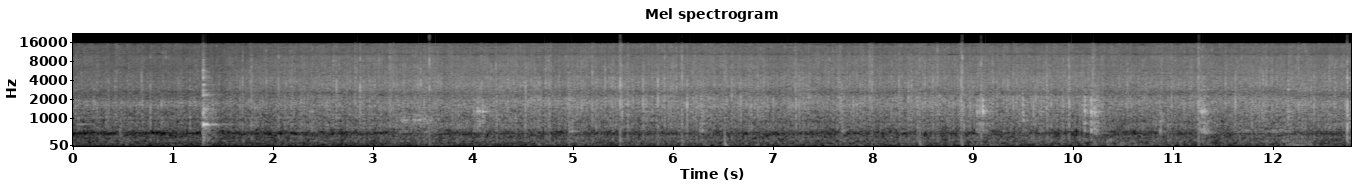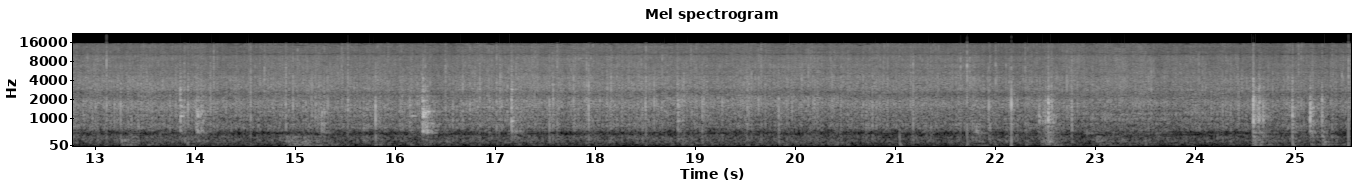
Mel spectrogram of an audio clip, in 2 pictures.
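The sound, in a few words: green apple, bell peppers frying in a pan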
